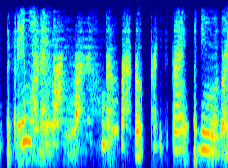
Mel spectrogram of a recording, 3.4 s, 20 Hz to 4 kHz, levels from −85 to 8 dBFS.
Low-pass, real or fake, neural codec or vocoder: 3.6 kHz; fake; codec, 44.1 kHz, 0.9 kbps, DAC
